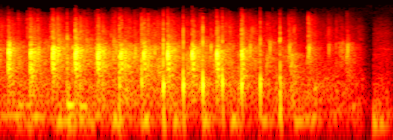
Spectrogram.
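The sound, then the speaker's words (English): Applause breaks out at a committee meeting, a lively burst of many quick hand claps that gradually thins and then stops just before the end. “not only are we applauding my chairmanship, but I applaud all of you who have been a part of this to help get this all done”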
